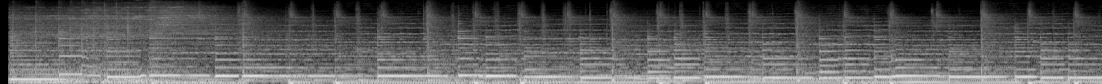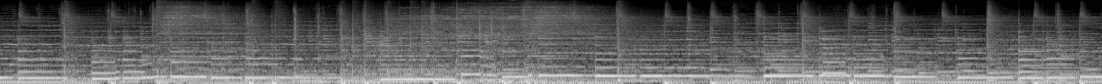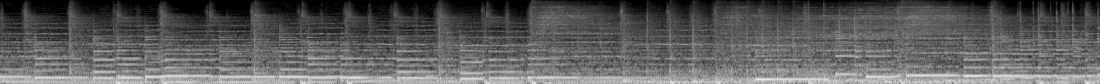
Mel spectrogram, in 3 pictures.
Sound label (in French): guitare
